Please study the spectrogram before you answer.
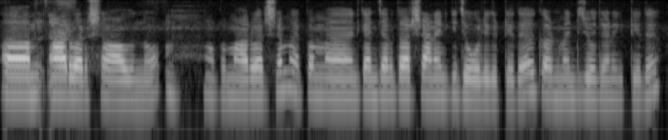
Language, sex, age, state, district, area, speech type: Malayalam, other, 45-60, Kerala, Kozhikode, urban, spontaneous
